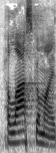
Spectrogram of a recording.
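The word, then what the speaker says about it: Halaskamai (ἱλάσκομαι): This be merciful, so in the language Luke wrote it, this is Greek, helaskomai. Halaskamai is how you say it.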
